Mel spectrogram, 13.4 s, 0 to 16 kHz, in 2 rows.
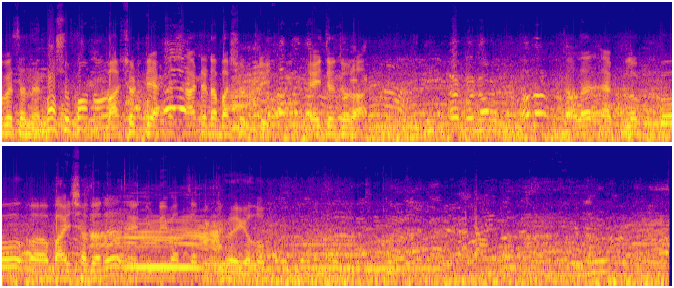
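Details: Bull calves of Friesian and cross breeds traded at Dinajpur's Raniganj market on 26 December 2024; dense human chatter dominates, broken by a clear sustained moo near the middle and fainter lowing around it.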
